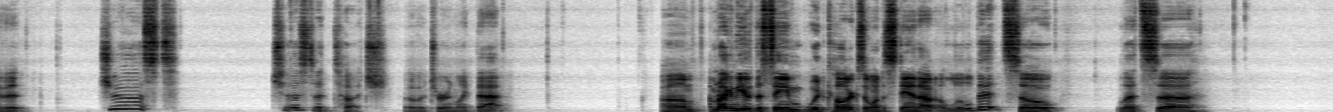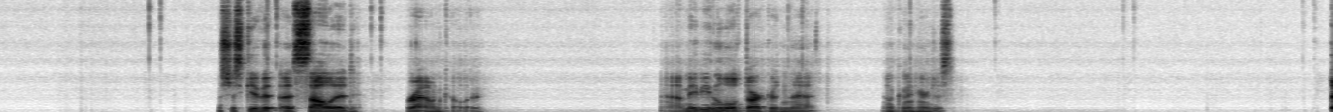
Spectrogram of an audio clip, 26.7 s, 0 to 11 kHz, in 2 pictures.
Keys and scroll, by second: 1.6 q, 5.2 space, 7.2 b, 18.9 space.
